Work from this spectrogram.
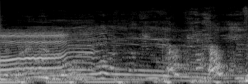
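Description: A dog barks and yips repeatedly at close range while a person talks over it.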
